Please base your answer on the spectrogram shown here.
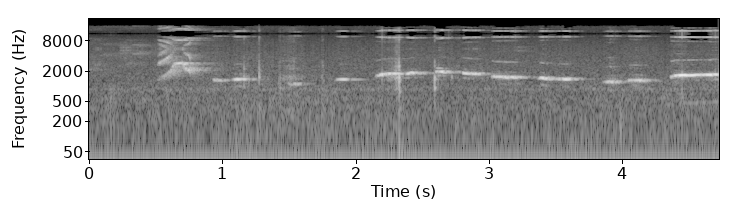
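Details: Indian ringneck parakeet whistling at home, giving a quick rising chirp, then a series of short pure whistled notes at slightly shifting pitches, like a simple tune.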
